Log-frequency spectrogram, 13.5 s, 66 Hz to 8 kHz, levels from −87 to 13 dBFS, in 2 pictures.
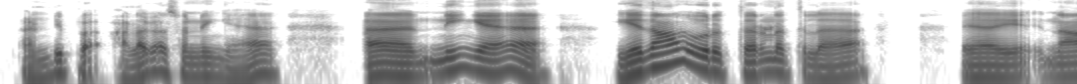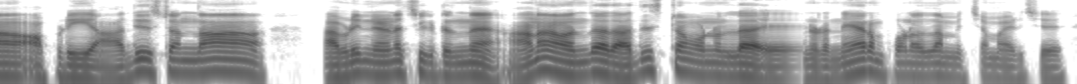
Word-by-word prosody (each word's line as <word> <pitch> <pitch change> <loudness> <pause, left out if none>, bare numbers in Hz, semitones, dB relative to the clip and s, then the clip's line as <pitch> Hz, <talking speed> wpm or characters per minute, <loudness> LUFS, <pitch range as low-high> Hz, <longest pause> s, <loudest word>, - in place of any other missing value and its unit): கண்டிப்பா. 100 +10 -3 0.2
அழகா 100 +10 0
சொன்னீங்க. 100 -4 -3 0.9
அ - - +6 0.4
நீங்க 150 +1 +3 1.0
ஏதாவது 195 - +6
ஒரு 140 - +3
தருணத்துல 115 -5 0 0.9
அ - - +1 0.3
எ - - -6 0.2
நான் 105 +1 +2
அப்டி 95 +1 -4 0.2
அதிர்ஷ்டம் 130 +5 -4
தான் 140 0 +3 0.6
அப்டின்னு 115 +3 -1
நினைச்சிக்கிட்டுருந்தேன். 110 -4 -2 0.2
ஆனா 105 - +3 0.2
வந்து 115 +4 -2
அது 110 - +3
அதிர்ஷ்டம் 140 0 -4
ஒண்ணும் 115 -1 -5
இல்ல. 105 - +3 0.2
என்னோட 90 0 -7
நேரம் 130 -1 -1
போனதுதான் 110 -1 -6
மிச்சமாயிடுச்சு. 90 -1 -11
110 Hz, 115 wpm, -21 LUFS, 100-130 Hz, 1.0 s, அ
